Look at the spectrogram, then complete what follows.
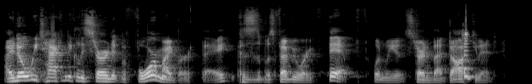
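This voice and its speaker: Animated man chatting on a podcast. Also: mid-range voice, quick pace, slightly rough. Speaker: podcast co-host. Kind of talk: casual podcast chat.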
